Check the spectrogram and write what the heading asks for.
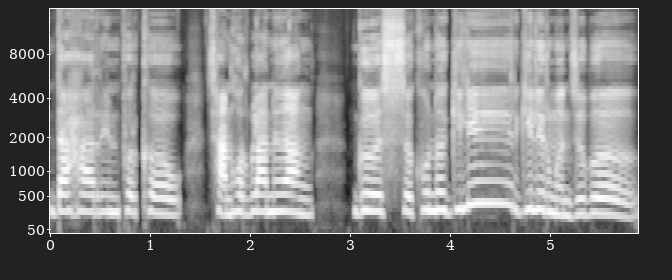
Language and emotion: Bodo, sad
